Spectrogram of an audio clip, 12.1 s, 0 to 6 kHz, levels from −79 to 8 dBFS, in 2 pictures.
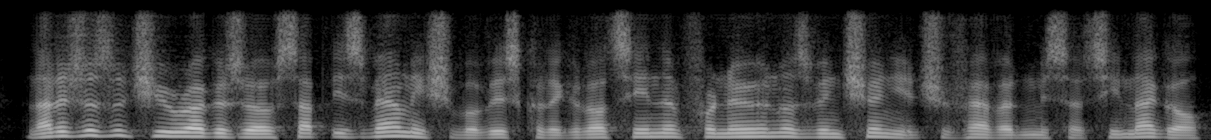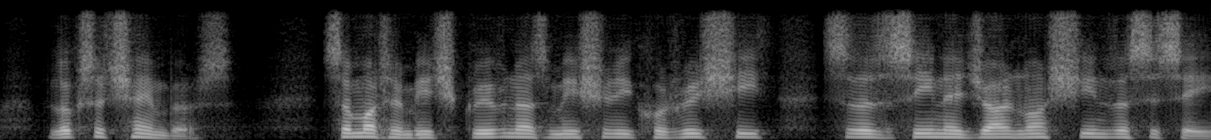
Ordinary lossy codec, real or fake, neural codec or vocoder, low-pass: none; fake; codec, 16 kHz, 0.2 kbps, FocalCodec; 5.4 kHz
